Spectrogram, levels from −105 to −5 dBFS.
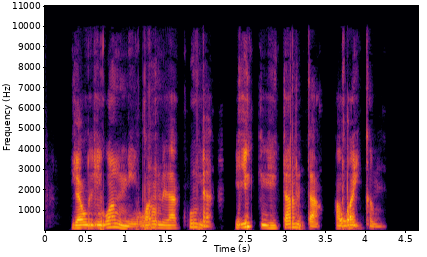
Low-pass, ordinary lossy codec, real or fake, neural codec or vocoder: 9.9 kHz; MP3, 96 kbps; fake; codec, 44.1 kHz, 3.4 kbps, Pupu-Codec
